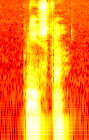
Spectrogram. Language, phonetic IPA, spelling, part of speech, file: Polish, [ˈplʲiʃka], pliszka, noun, LL-Q809 (pol)-pliszka.wav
